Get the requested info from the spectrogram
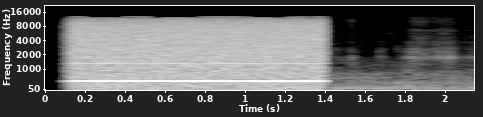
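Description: TV static sound effect: a loud hiss with a steady tone running through it, cutting off suddenly after about a second and a half.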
